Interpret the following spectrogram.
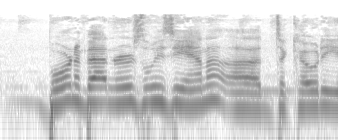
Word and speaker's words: Ducote: Ducote is a Cajun French name. So you nailed the pronunciation of it.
